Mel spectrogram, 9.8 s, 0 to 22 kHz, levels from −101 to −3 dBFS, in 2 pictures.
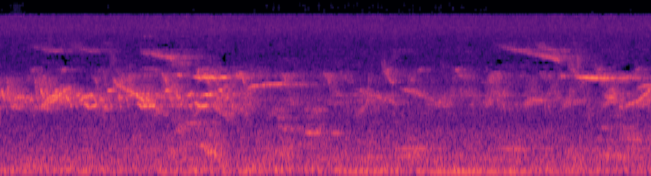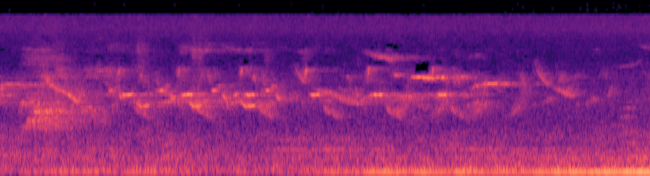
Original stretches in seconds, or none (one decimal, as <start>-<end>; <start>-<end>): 0.0-1.1; 1.7-5.1; 5.8-7.0; 8.8-9.8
